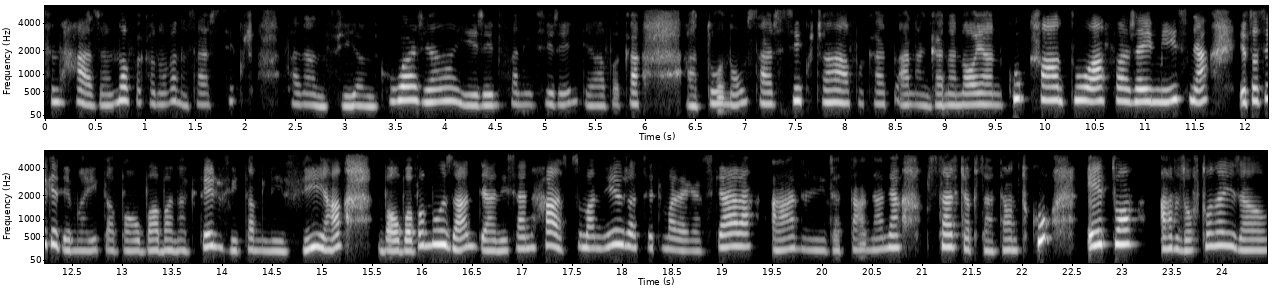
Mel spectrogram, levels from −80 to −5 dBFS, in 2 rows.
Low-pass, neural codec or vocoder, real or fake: 5.4 kHz; codec, 16 kHz, 8 kbps, FunCodec, trained on Chinese and English, 25 frames a second; fake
